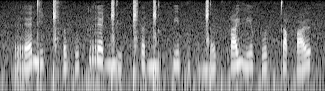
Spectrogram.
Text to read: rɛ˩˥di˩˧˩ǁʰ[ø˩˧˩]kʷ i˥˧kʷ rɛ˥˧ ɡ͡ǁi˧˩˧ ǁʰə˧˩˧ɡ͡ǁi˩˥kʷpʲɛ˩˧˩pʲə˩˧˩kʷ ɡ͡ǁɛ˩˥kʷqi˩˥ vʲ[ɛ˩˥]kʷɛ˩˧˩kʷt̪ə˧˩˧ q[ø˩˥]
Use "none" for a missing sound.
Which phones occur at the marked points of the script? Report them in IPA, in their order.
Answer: ə˩˧˩, ɛ˩˧˩, ø˩˥

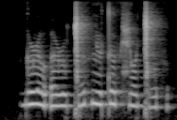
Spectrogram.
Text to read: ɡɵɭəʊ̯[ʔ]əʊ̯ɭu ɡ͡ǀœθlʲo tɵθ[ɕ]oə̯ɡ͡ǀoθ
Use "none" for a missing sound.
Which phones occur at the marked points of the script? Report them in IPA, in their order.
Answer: ʔ, ɕ

